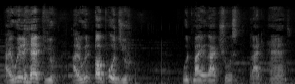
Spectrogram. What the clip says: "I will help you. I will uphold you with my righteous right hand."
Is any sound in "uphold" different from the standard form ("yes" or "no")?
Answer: yes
